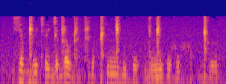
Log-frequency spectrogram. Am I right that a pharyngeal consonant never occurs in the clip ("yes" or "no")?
yes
